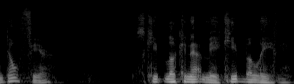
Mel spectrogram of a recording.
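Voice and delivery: Jesus speaking softly to us today, tender; gentle whisper-soft. Retold or imitated. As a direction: hush it to the listener. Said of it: "Jesus is looking at us too".

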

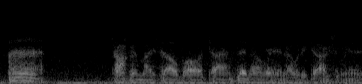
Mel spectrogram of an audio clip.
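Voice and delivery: low, soft muttering to himself; mock weirdo mumble. Preacher imitating a park weirdo, low and muttered. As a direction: play the lonely oddball under your breath.

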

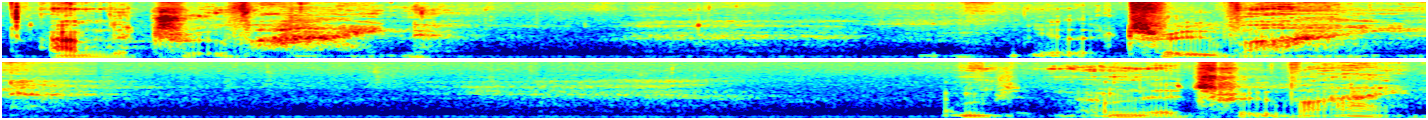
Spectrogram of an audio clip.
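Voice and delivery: soft, breathy whisper. Acted. Jesus naming himself the true vine, whisper. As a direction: hush it, let it linger.

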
